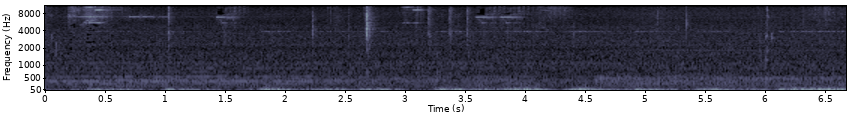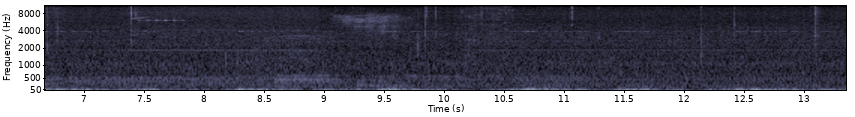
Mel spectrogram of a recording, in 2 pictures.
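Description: Short electronic beeps and clicks sound as menu items are chosen.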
